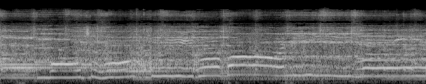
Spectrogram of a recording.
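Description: A woman singing a slow Hindi film melody into a microphone, with long held notes whose pitch bends and wavers, over steady sustained instrumental backing.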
